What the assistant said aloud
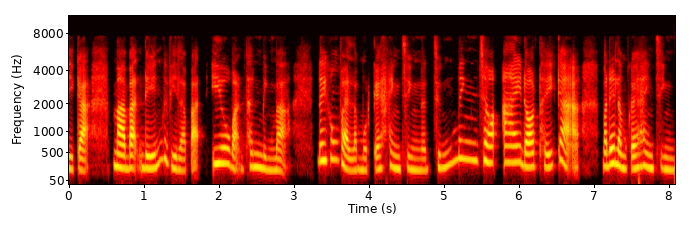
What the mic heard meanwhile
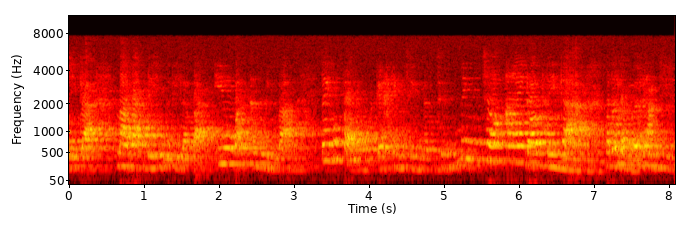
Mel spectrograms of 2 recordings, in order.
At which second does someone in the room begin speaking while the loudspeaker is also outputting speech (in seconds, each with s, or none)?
6.3 s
